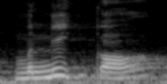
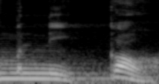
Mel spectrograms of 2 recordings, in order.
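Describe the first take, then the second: The two takes are said the same way.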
